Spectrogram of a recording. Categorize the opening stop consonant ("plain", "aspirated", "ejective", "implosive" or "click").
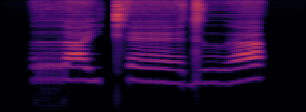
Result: aspirated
